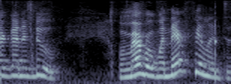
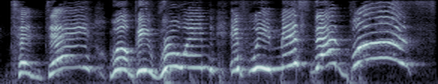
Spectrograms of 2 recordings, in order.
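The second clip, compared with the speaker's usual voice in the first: much higher, louder, slow panicked shout; urgent shout; 12 semitones higher, 11 dB louder, slower than usual. Acted. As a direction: yell to hurry before the bus leaves. Urgent mother in story.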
